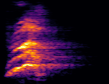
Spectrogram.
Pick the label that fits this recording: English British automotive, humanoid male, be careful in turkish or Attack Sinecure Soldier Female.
Attack Sinecure Soldier Female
